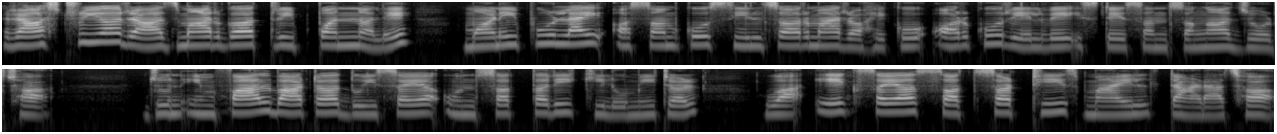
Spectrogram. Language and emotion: Nepali, neutral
